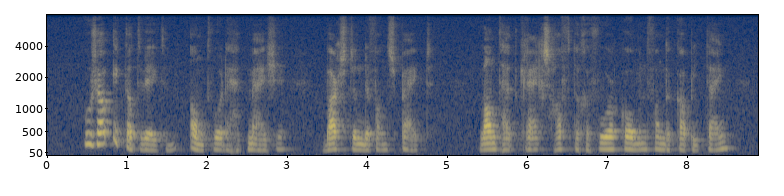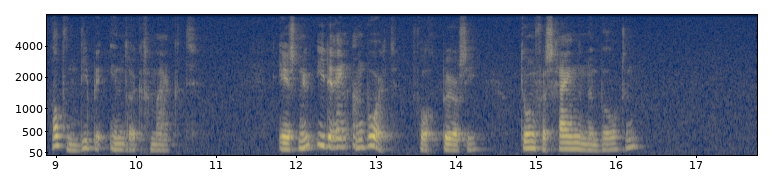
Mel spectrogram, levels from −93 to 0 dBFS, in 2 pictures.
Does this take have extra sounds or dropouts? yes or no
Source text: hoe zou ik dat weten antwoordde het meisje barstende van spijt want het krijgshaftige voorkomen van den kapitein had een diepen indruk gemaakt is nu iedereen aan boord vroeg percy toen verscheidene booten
no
